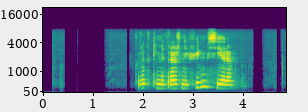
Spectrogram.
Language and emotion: Russian, neutral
